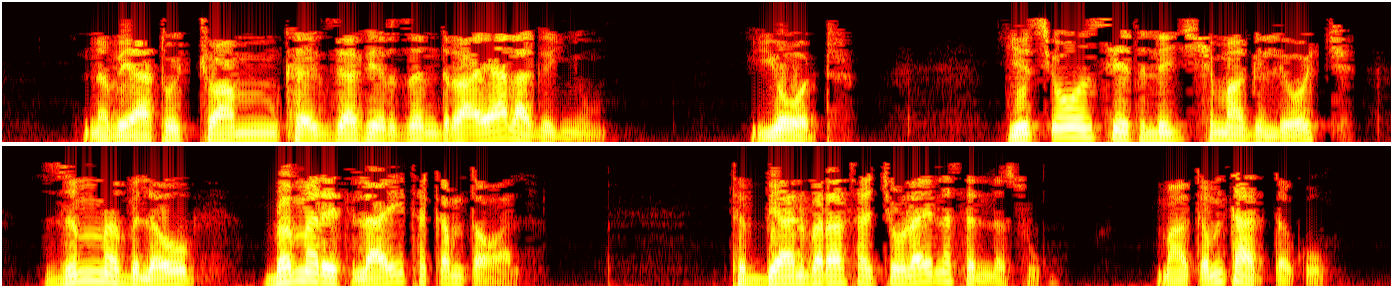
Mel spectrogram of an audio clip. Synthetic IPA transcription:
nəβəjat̪ʰo̞t͡ʃːwamkʰəɨɡzijaβhe̞ɾzənd̪ɨɾajalaɡəɲːṵm | jɛwod̪ | jɛsʼiʔo̞nse̞t̪lɨd͡ʒʃɪmaɡɨlːewo̞t͡ʃː | zɨmːəbɨləw | bəməɾe̞t̪lajt̪ʰəkʼəmt̪ʼəwa̰l | t̪ʰɨbijanbəɾasat͡ʃːɛwlajnəsənːəsṵ | mʔa̰kʼɨmt̪ʰat̪ʼːəkʼṵ

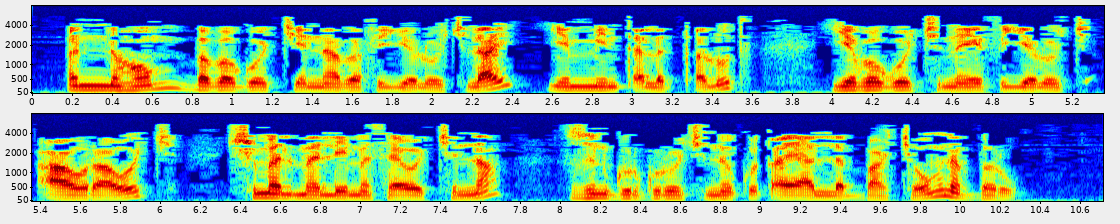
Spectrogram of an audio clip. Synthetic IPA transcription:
ʔɨnːiɦumbəβəɡo̞t͡ʃːe̞nːaβəfɨjːəlo̞t͡ʃːlajːɛmːint̪ʼələt̪ʼːəlut̪jɛβəɡo̞t͡ʃːɨnːajɛfɨjːəlo̞t͡ʃːawɾawo̞t͡ʃː | ʃɪməlməlːe̞məsajwo̞t͡ʃːɨnːa | zɨnɡuɾɡuɾo̞t͡ʃːnəkʼut̪ʼajalːəbːat͡ʃːɛwmnəbːəɾu

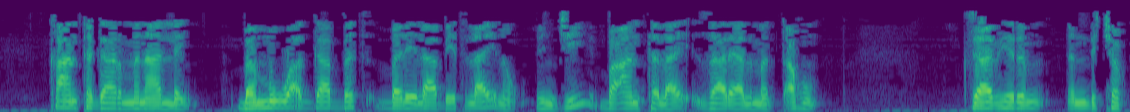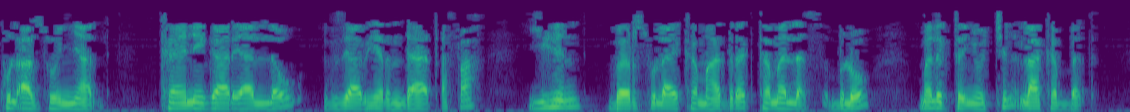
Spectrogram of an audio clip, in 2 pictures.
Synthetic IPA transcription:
kʰəant̪ʰəɡaɾmɨnalːəɲː | bəmːɨwːa̰ɡːabːət̪bəle̞labe̞t̪lajnə̰wɨɲd͡ʒihbəant̪ʰəlajzaɾejalmət̪ʼːaɦum | ɨɡzijaβhe̞ɾɨmɨnd̪ɨt͡ʃəkːulazo̞ɲːal | kʰəɨne̞ɡaɾjalːəwɨɡzijaβhe̞ɾɨnd̪ajat̪ʼəfa | jɪhɨn | bəɨɾsulajkʰəmad̪ɾəɡ̚t̪ʰəməlːəsbɨlo̞ | məlɨkt̪ʰəɲːo̞t͡ʃːɪnlakʰəbːət̪

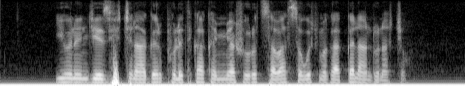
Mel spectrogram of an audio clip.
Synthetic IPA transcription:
jɪhunɨnɲd͡ʒijɛzːiht͡ʃːɪnaɡəɾpʰo̞lət̪ʰi̥kʰakʰəmːijaʃoɾut̪səβat̪ːsəwːo̞t͡ʃːməkʰakːəland̪unat͡ʃːɛw

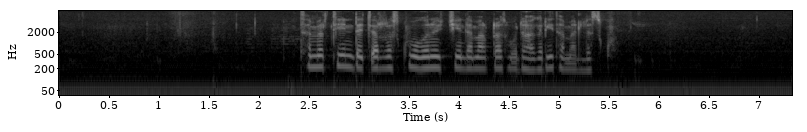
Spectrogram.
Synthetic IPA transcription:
t̪ʰɨmhɨɾt̪ʰeɨnd̪ət͡ʃʼɛrːəskʰʷuwɔɡəno̞t͡ʃːɪnləməɾʼd̪at̪wɔd̪əhaɡəɾjɛt̪ʰəmə̰lːəskʰu̥

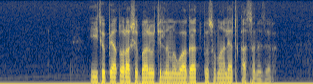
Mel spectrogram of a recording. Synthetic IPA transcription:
jɛit̪ʰjo̞pʼːjat̪ʼo̞ɾaʃɛbːaɾiwo̞t͡ʃːɪnləməwaɡat̪bəso̞malijat̪ʼɨkʼasənəzːəɾə

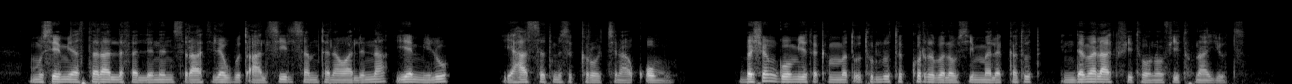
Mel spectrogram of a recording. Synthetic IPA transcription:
muse̞mjast̪ʰəlalːəfəlːɨnɨnsɨɾat̪jɪləwːʊt̪ʼa̰lsilsəmt̪ʰənəwalɨnːajɛmːilu | jɛɦasːət̪mɨsɨkːɨɾo̞t͡ʃːɪnakʼo̞mu | bəʃɛŋɡo̞mjɛt̪ʰəkʼəmːət̪ʼut̪hulːut̪ʰɨkʰːuɾɨβɨləwsimːələkːət̪ʰut̪ʔɨnd̪əməlakfit̪ho̞nəwfit̪ʰunajːut̪

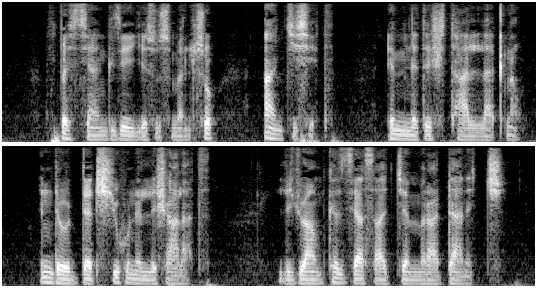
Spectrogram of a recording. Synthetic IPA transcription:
bəzːijanɡize̞ɨjːɛsusməlːɨso̞ | ʔant͡ʃise̞̰t̪ | ʔɨmnət̪ʰɨʃt̪ʰalːa̰kʼnəw | ʔɨnd̪əwʊd̪ːəd̪ʃɪhunɨlːɨʃalat̪ | lɨd͡ʒwamkʰəzːijasat̪d͡ʒɛmːɨɾad̪anət͡ʃː

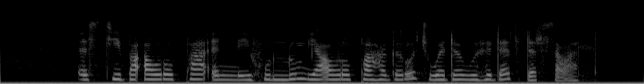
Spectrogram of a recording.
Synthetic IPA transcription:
ʔɨst̪ʰibəʔawɾo̞pʰːaʔɨnːehulːumjɛʔawɾo̞pʰːaɦaɡəɾo̞t͡ʃːwɔd̪əwɨɦɨd̪ət̪d̪əɾsəwa̰l

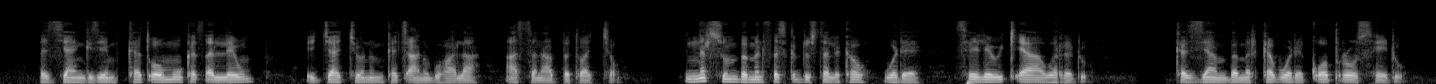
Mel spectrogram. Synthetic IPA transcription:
b̥əzːijanɡize̞mkʰət̪ʼo̞mukʰəsʼəlːeum | ʔɨd͡ʒːat͡ʃːɛwnɨmkʰət͡ʃʼanubəɦʷala | ʔast̪ʰənabːət̪ʰwat͡ʃːɛ̰w | ʔɨnːəɾsumbəmənfəskʼɨd̪ːust̪ʰəlɨkʰəwwɔd̪ə | se̞lewikʼjawɔrːəd̪u | kʰəzːijambəməɾkʰəβwɔd̪əkʼo̞pʼɾo̞she̞d̪ṵ

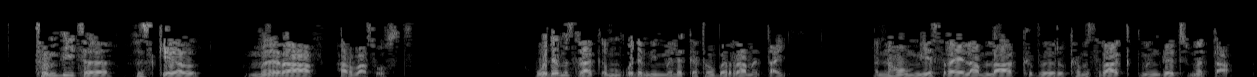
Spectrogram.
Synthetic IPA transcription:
t̪ʰɨmbit̪ʰə | hɨskʼel | məɾaf | aɾβaso̞̰st̪ʼ | wɔd̪əmɨsɾakʼɨmwʔɔ̰d̪əmːimːələkːət̪ʰəwbərːamət̪ʼːa̰ɲ | ʔɨnːəhumjɛsɾaelamlakʰɨbɨɾkʰəmɨsɾakʼməŋɡəd̪mət̪ʼːa̰

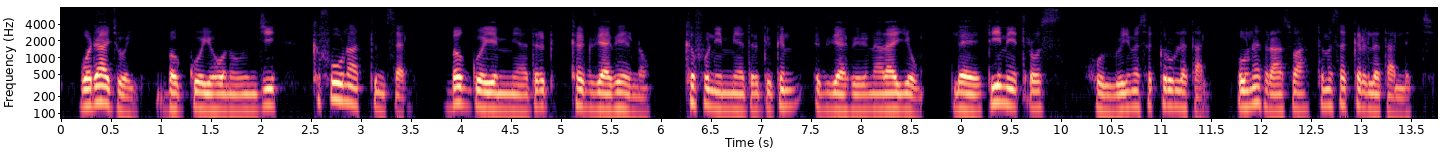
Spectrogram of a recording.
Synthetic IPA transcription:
wɔd̪ad͡ʒwɔj | bəɡːo̞jɛho̞nəwnɨɲd͡ʒi | kʰɨfunat̪ʰːɨmsəl | bəɡːo̞jɛmːijad̪əɾɡkʰəɨɡzijaβhe̞ɾnəw | kʰɨfunjɛmːijad̪əɾɡɡɨnɨɡzijabhe̞ɾɨnalajːɛwum | ləd̪imet̪ʼɾo̞s | hulːujɪməsəkːɨɾulːət̪ʰa̰l | ʔɨwnət̪ɾaswat̪ʰɨməsəkːɨɾɨlːət̪ʰalːət͡ʃː

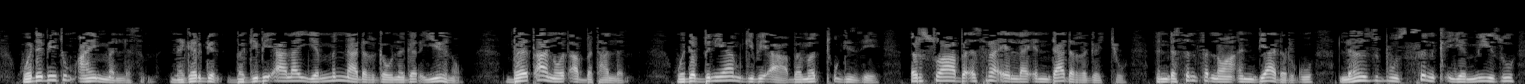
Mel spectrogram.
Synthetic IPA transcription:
wɔd̪əbe̞t̪ʰumʔajɪmːəlːəsɨmnəɡəɾɡɨnbəɡibiʔalajːɛmːɨnːad̪əɾrɡəwnəɡəɾjɪhnə̰w | bət̪ʼanwɔt̪ʼabːət̪ʰalːə̰n | wɔd̪əbɨnjamɡiβiʔa̰bəmət̪ʼːuɡize̞ | ʔɨɾsuwabəʔɨsɾaʔe̞lːajʔɨnd̪jad̪ərːəɡət͡ʃːɪh | ʔɨnd̪əsɨnfɨnːəwaʔɨnd̪ijad̪əɾɡu | ləhɨzbusɨnkʼjɛmːijzu

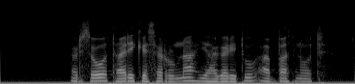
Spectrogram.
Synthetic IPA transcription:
ʔɨɾso̞t̪ʰaɾikjɛsərːunːajɛhaɡəɾit̪ʰuʔabːat̪not̪ʰ

